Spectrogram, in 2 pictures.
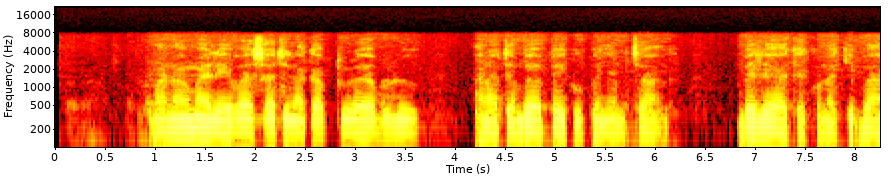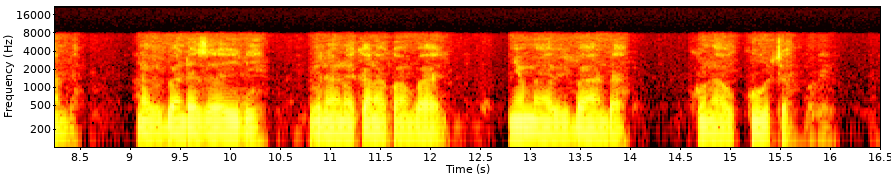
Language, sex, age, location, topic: Swahili, male, 18-24, Mombasa, government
